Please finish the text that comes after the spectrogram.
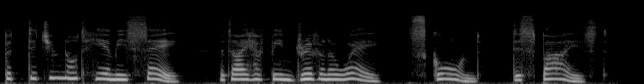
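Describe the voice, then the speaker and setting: A reader playing a gentle, humble young woman who speaks softly and pleads in a slow audiobook reading, recorded dry and close. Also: mid-range voice, expressive, dry recording, pitched above the performer's own voice. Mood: hushed imploring. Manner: soft, pleading, at times whispered.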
